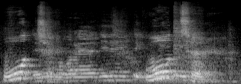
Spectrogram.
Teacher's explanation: Flap R, as in American English, water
